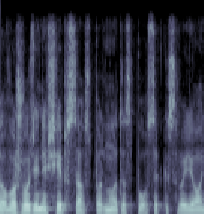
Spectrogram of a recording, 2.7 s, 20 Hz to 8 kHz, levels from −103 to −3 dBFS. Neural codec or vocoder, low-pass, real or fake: vocoder, 44.1 kHz, 128 mel bands every 256 samples, BigVGAN v2; 7.2 kHz; fake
